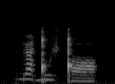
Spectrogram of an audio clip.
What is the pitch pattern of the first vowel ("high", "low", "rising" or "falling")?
falling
